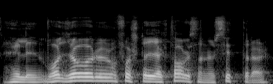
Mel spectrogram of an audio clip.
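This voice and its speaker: A man's voice: mid-range voice, expressive, creaky, darkish tone. A man voicing a male prosecutor who questions a witness step by step, in a methodical way. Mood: probing.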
